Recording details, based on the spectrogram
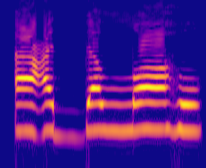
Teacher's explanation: کلمت اعد میں حرف دال کو 2 حرف کے برابر پڑھیں گے کیونکہ اس پہ تشدید ہے، اور کیونکہ تشدید زبر کا ہے تو لفظ الجلالہ کلام کا حکم ہے تفخیم، تو ہمیں حرف اللام کو موٹی آواز میں پڑھنا ہے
